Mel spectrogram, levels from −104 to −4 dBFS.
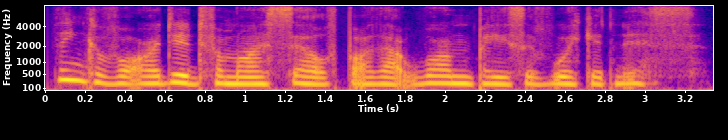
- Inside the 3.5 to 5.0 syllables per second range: No, 5.5 syllables/s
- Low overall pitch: No, high, 210 Hz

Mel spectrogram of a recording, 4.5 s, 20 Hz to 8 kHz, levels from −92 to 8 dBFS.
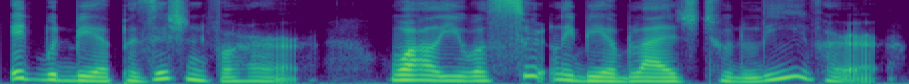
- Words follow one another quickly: Yes, fast, 210 wpm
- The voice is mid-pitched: Yes, medium, 170 Hz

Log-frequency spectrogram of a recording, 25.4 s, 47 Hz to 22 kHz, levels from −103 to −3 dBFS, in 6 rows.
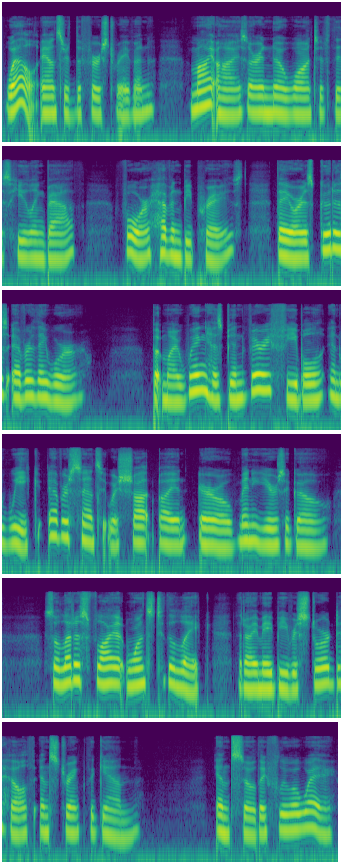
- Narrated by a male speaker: No, female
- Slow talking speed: No, average, 170 wpm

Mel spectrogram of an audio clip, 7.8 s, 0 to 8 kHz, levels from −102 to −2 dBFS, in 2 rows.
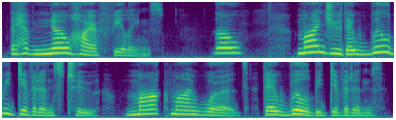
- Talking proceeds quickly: No, average, 155 wpm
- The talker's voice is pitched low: No, high, 205 Hz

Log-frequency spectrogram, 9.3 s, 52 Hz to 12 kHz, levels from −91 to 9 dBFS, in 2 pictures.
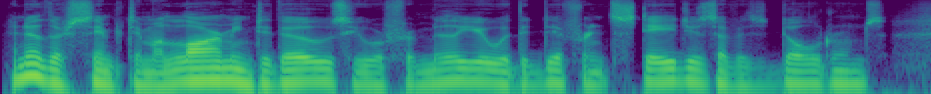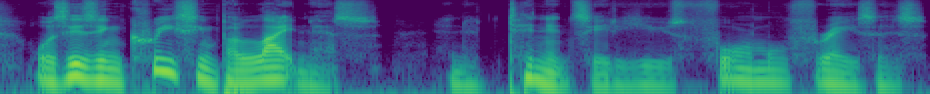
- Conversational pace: Yes, average, 170 wpm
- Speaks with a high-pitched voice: No, low, 100 Hz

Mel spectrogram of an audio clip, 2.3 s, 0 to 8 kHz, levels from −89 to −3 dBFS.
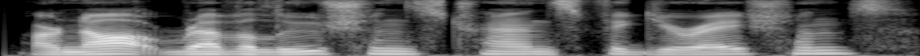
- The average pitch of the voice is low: Yes, low, 130 Hz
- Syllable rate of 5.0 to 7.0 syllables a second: Yes, 5.5 syllables/s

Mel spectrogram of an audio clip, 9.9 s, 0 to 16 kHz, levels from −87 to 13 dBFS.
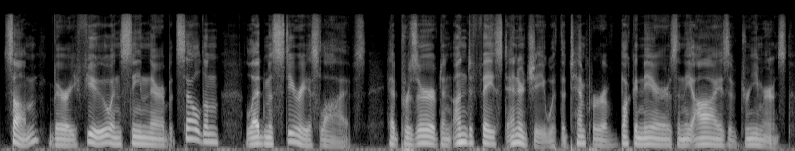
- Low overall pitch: Yes, low, 115 Hz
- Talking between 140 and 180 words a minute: Yes, average, 155 wpm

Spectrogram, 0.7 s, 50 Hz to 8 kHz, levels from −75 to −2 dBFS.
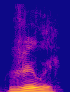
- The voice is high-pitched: No, low, 135 Hz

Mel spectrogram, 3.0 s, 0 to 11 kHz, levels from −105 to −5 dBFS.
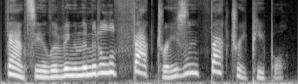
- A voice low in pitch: No, very high, 250 Hz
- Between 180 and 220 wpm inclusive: Yes, average, 200 wpm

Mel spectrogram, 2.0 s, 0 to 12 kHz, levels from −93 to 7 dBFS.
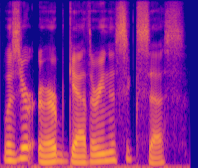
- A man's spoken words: Yes, male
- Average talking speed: Yes, average, 180 wpm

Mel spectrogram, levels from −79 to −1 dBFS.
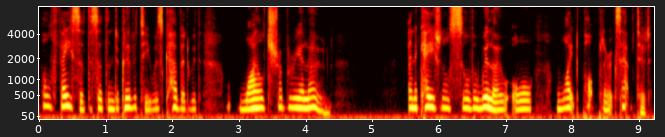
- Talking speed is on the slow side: Yes, slow, 130 wpm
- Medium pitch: No, high, 195 Hz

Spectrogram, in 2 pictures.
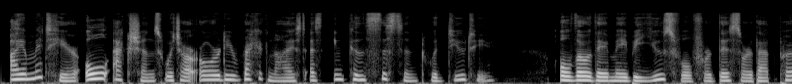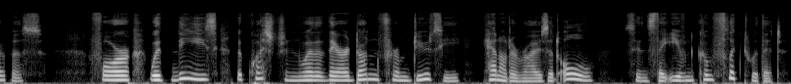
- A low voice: No, high, 190 Hz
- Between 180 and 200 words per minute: No, average, 165 wpm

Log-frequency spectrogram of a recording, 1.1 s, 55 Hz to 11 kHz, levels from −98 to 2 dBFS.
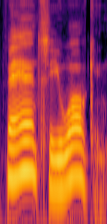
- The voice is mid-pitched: Yes, medium, 160 Hz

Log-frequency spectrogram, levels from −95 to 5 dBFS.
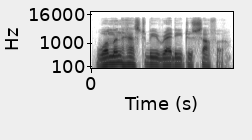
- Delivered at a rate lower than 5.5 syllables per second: No, 5.7 syllables/s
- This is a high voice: No, low, 120 Hz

